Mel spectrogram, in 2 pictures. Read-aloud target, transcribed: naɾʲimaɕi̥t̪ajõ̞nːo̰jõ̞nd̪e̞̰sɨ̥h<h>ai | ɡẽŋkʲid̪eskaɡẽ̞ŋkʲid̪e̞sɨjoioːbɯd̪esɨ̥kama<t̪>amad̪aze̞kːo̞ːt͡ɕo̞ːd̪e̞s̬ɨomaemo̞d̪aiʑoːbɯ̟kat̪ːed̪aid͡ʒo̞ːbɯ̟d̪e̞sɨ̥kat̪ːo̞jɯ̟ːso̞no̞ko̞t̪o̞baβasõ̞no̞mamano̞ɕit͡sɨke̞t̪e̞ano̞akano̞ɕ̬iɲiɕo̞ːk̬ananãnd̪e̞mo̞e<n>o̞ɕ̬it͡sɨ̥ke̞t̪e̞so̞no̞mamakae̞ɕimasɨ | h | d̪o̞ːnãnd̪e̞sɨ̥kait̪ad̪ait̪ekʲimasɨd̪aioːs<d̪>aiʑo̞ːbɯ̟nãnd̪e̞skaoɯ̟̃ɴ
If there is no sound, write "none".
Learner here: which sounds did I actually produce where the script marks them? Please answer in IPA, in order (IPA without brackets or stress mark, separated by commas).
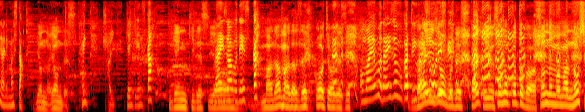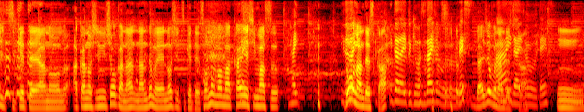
h, d̪, n, d̪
